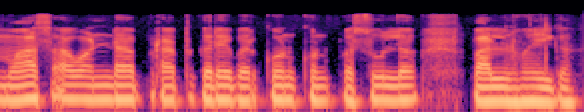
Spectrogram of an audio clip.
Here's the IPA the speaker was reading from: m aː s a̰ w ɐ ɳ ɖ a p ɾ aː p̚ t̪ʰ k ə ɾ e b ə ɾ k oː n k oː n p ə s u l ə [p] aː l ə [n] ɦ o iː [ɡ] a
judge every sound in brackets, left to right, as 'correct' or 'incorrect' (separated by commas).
correct, correct, correct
